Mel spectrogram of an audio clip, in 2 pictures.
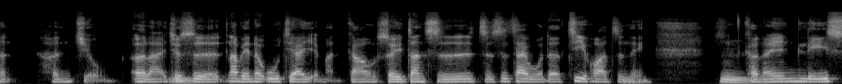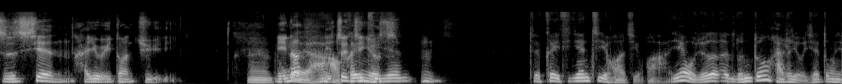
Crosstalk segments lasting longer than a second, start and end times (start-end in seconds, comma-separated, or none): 11.1-12.5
